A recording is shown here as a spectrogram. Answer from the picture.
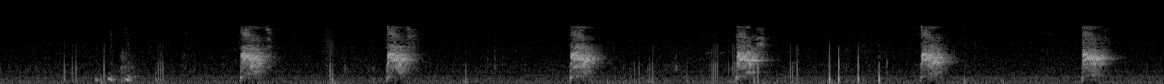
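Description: Small white dog barking six times, short sharp high barks about one every second and a half.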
